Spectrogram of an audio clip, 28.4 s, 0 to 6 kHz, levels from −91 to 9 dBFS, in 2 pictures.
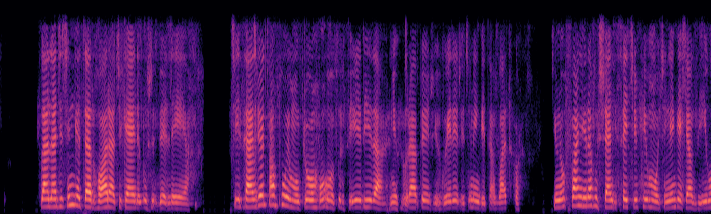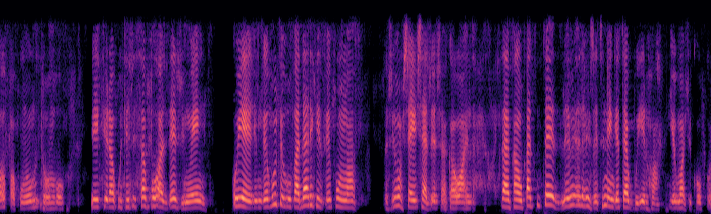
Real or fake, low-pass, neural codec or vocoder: fake; 5.4 kHz; codec, 24 kHz, 0.9 kbps, WavTokenizer, small release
